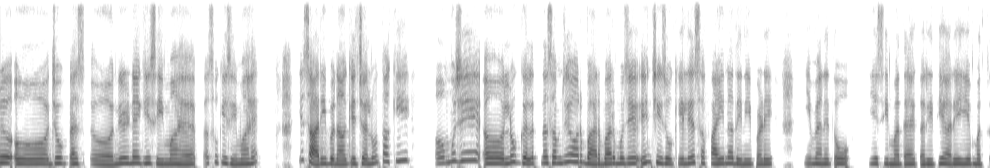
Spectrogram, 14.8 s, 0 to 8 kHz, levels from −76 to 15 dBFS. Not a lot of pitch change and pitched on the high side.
No: average, 3.2 semitones; high, 245 Hz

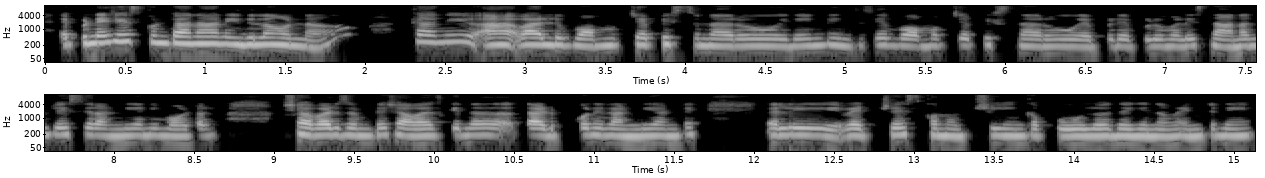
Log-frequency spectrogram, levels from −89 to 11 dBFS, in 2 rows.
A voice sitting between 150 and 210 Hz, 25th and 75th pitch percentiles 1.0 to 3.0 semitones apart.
Yes: medium, 185 Hz; average, 2.7 semitones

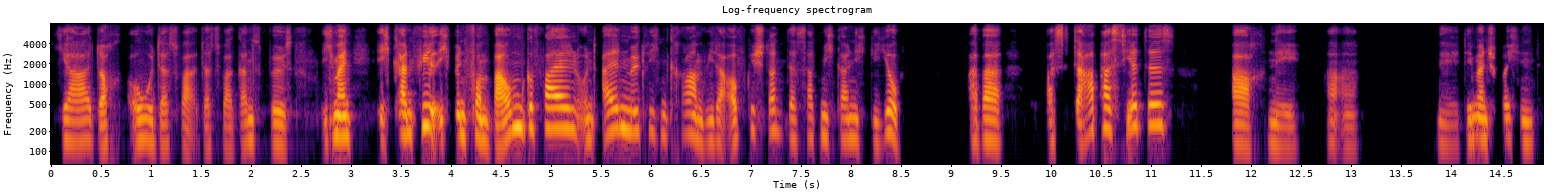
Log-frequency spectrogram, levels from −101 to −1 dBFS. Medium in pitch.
Yes: medium, 155 Hz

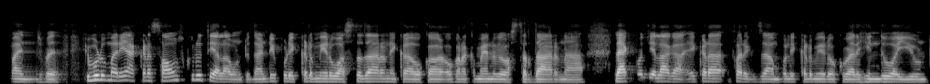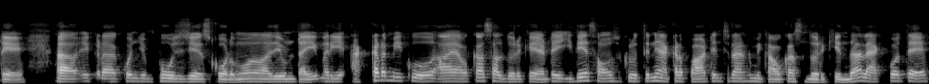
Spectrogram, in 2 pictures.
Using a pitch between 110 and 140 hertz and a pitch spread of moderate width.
Yes: low, 135 Hz; average, 3.1 semitones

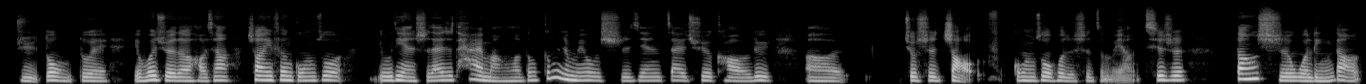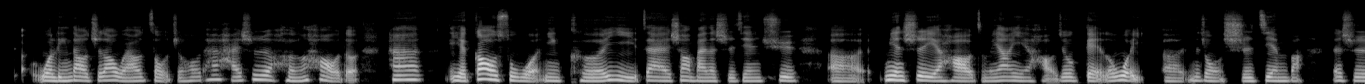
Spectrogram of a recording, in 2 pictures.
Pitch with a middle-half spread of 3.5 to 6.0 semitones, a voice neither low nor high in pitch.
No: average, 2.7 semitones; medium, 175 Hz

